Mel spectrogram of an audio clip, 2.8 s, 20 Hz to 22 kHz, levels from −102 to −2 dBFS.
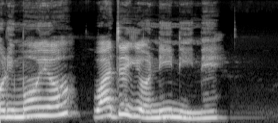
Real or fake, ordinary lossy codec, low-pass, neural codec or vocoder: real; none; none; none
